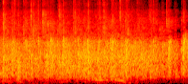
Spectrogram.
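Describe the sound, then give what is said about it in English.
Sustained applause from a large group in a church, celebrating money raised for missions, a dense, steady wash of clapping hands that holds at an even loudness throughout without any voices standing out. “Let's give that a round of applause.”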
